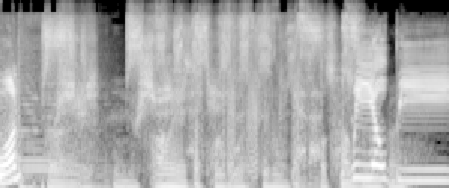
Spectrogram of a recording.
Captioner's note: whispering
